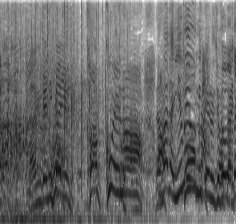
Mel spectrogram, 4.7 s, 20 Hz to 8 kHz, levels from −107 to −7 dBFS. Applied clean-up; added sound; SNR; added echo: none; Boom; 17 dB; none.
